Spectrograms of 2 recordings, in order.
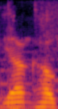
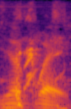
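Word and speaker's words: Young-hoe: Young-ho Koo, which apparently is pronounced Young-way.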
